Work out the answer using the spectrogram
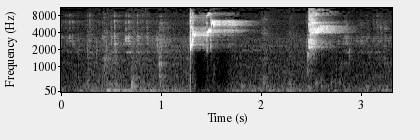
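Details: Lovebird kept as a pet, making two loud, piercing chirps, each starting sharply and trailing off, roughly a second apart, after soft background noise.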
